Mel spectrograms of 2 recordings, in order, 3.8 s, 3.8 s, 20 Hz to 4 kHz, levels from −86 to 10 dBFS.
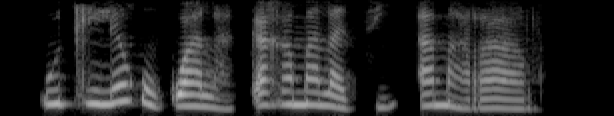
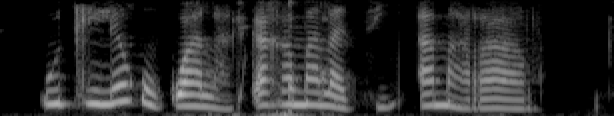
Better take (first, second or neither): first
